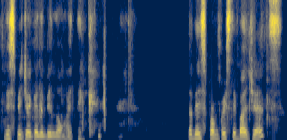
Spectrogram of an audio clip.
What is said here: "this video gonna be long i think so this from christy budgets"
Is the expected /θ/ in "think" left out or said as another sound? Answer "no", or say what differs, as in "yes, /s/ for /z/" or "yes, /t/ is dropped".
yes, /t/ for /θ/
